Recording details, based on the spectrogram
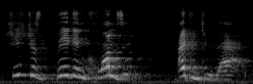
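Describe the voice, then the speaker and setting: A proud fairy with a very high voice, stuck living as a human. She is plaintive and emphatic, wounded at heart, acting in a live radio play in an echoing room. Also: sing-song, moderate pace, a bit bright. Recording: roomy live stage performance.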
